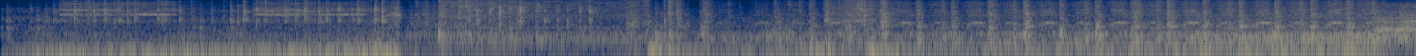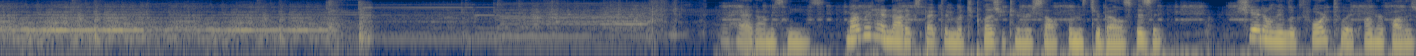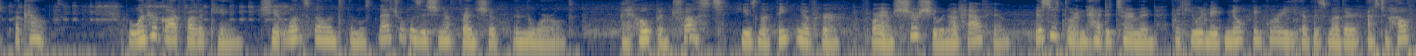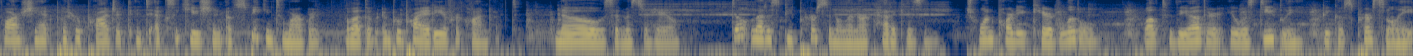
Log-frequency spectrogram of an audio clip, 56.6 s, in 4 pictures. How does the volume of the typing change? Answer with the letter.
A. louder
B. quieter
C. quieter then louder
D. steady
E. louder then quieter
E.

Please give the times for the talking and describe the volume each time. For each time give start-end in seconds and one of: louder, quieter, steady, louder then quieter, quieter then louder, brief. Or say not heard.
21.4-56.5 steady.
